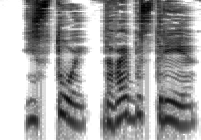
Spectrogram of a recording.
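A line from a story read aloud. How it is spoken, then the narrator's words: Hoarse. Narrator (Russian): сказал он хрипло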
